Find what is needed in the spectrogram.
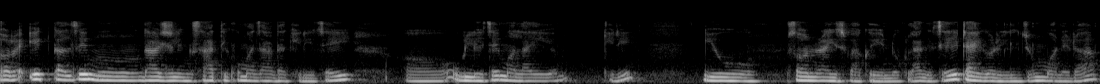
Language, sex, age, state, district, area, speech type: Nepali, female, 30-45, West Bengal, Jalpaiguri, rural, spontaneous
